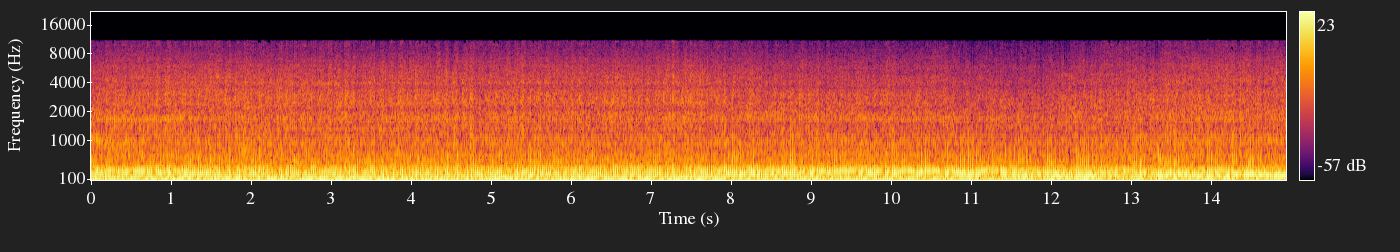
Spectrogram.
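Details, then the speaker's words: Old Honda CBR900 Fireblade after the tank and airbox were refitted, checking for the customer's reported backfiring: steady, even engine note with no pops, bangs or misfires; suspected user error with the fuel reserve tap. "Put the airbox on as well. Looking alright, really."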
